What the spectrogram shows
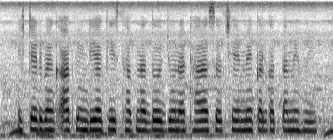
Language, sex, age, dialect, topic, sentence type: Hindi, female, 18-24, Awadhi Bundeli, banking, statement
